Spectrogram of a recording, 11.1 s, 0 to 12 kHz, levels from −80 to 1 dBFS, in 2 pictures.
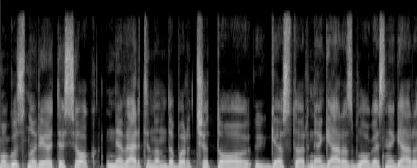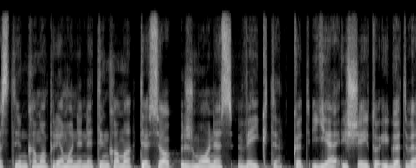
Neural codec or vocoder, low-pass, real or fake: autoencoder, 48 kHz, 128 numbers a frame, DAC-VAE, trained on Japanese speech; 10.8 kHz; fake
